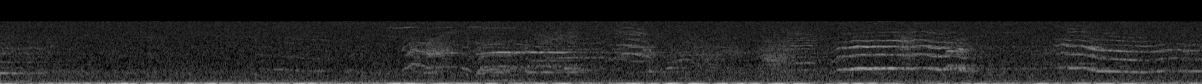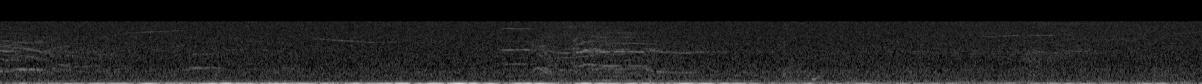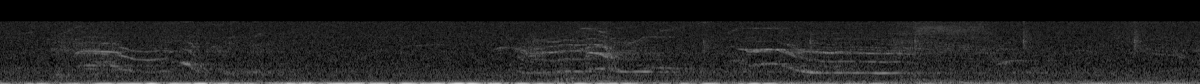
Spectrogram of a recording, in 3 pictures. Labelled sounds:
2.9	7.0	killer whale, Bigg's (transient), 0.80 to 5.9 kHz
7.6	9.8	killer whale, Bigg's (transient), 0.80 to 4.6 kHz
10.5	12.6	killer whale, Bigg's (transient), 0.80 to 3.1 kHz
13.3	14.2	killer whale, Bigg's (transient), 1.5 to 4.9 kHz
15.1	15.8	killer whale, Bigg's (transient), 2.7 to 3.3 kHz
17.0	19.0	killer whale, Bigg's (transient), 0.80 to 5.5 kHz
21.8	22.6	killer whale, Bigg's (transient), 3.6 to 4.0 kHz
24.8	26.1	killer whale, Bigg's (transient), 0.80 to 2.2 kHz
28.2	28.5	killer whale, Bigg's (transient), 2.3 to 2.5 kHz
29.0	30.8	killer whale, Bigg's (transient), 0.80 to 3.7 kHz
31.4	33.0	killer whale, Bigg's (transient), 0.80 to 5.5 kHz
33.5	34.3	killer whale, Bigg's (transient), 0.93 to 2.5 kHz

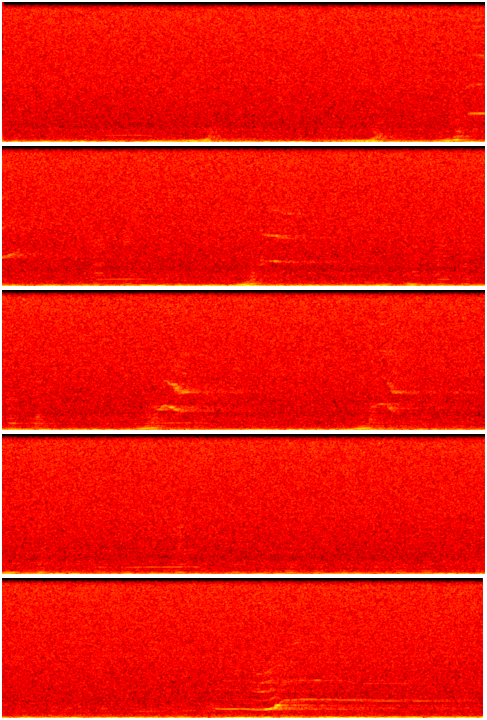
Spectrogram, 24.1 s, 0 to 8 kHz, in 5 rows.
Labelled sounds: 4.6	5.1	humpback whale, 1.4 to 3.5 kHz
7.4	7.8	humpback whale, 1.2 to 3.0 kHz
11.1	11.7	humpback whale, 1.0 to 2.8 kHz
13.3	13.8	humpback whale, 0.99 to 2.3 kHz
21.8	23.3	humpback whale, 0.80 to 1.7 kHz

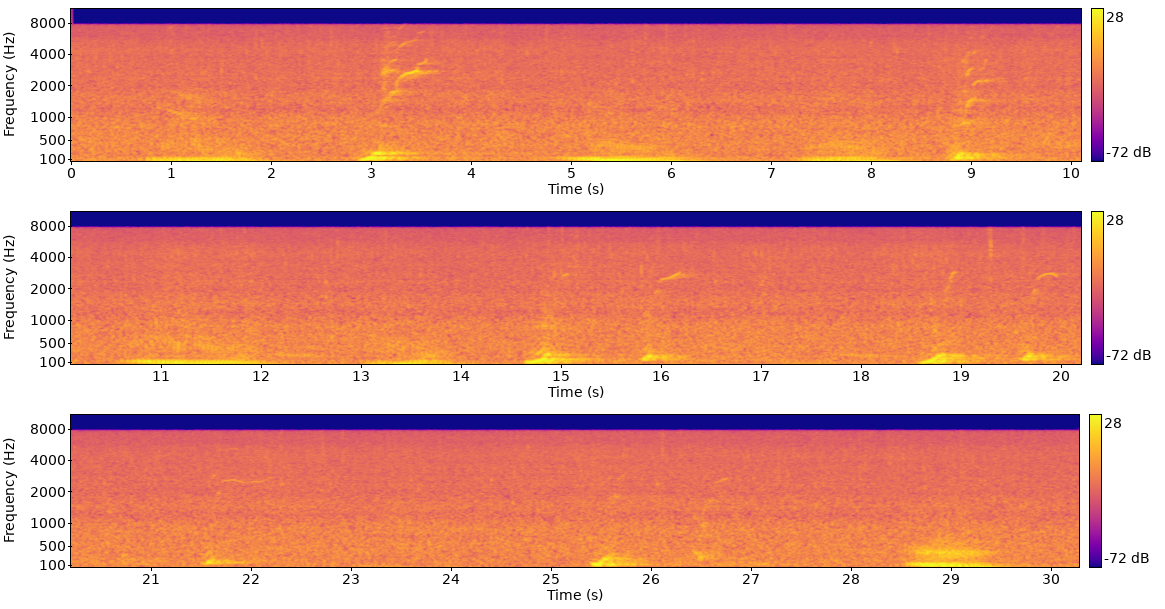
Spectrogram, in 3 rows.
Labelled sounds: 3.2	3.7	humpback whale, 1.9 to 5.6 kHz
16.0	16.3	humpback whale, 2.3 to 2.9 kHz
21.7	22.2	humpback whale, 2.4 to 2.7 kHz

